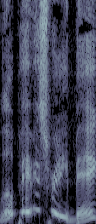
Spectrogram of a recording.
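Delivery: very high, squeaky-sounding voice. Answering the other speaker about how big an artist is: high-pitched voice. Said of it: "you said that with a high-pitched voice".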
